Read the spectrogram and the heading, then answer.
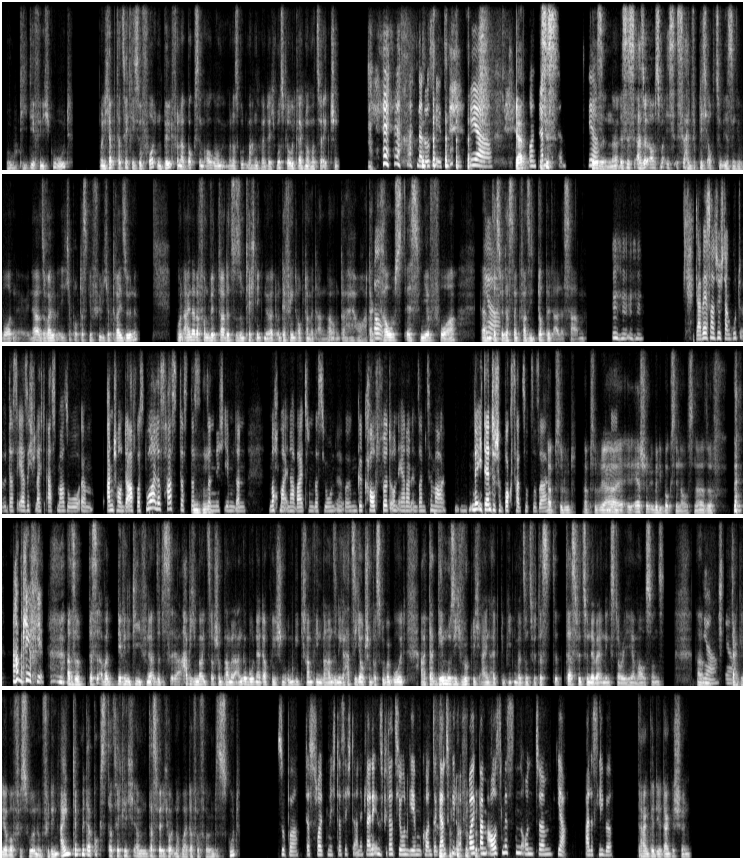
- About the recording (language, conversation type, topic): German, advice, Wie beeinträchtigen Arbeitsplatzchaos und Ablenkungen zu Hause deine Konzentration?
- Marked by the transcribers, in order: laugh; chuckle; in English: "Never Ending Story"; stressed: "einen"; laugh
